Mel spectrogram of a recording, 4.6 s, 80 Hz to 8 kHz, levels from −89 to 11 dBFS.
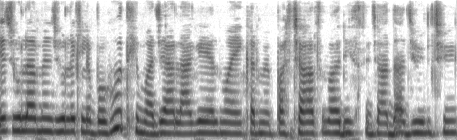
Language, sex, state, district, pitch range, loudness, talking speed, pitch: Sadri, female, Chhattisgarh, Jashpur, 225-255 Hz, -15 LUFS, 235 wpm, 235 Hz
